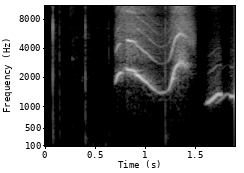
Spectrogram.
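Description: Whistling in the Roblox game Chameleon, a few sliding, melodic tones that rise and fall, preceded by faint clicks and taps, with a final steady short note.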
